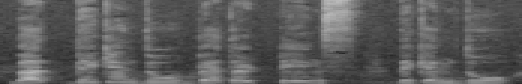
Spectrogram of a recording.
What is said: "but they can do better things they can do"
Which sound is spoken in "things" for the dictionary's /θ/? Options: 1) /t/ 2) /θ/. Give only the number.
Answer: 1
